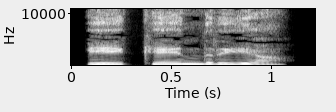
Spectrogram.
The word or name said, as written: ಏಕೇಂದ್ರಿಯ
